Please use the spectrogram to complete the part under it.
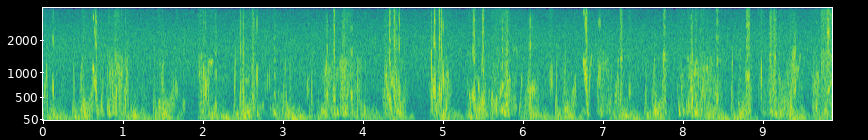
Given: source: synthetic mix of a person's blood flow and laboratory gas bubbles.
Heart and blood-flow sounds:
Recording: Doppler ultrasound of blood flow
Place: precordium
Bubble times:
0.09-0.16 s: bubbles
0.46-0.57 s: bubbles
0.59-1.07 s: bubbles
1.41-1.49 s: bubbles
1.64-1.69 s: bubbles
1.74-1.78 s: bubbles
1.92-2.19 s: bubbles
2.44-2.96 s: bubbles
3.29-3.34 s: bubbles
3.48-4.05 s: bubbles
4.23-4.52 s: bubbles
4.81-5.10 s: bubbles
5.29-5.94 s: bubbles
6.04-6.20 s: bubbles
6.32-6.39 s: bubbles
6.71-6.87 s: bubbles
6.91-7.11 s: bubbles
7.20-7.27 s: bubbles
7.31-7.36 s: bubbles
7.73-7.81 s: bubbles
7.92-8.50 s: bubbles
8.76-8.87 s: bubbles
8.94-9.51 s: bubbles
9.59-9.88 s: bubbles
From the record:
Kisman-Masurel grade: 243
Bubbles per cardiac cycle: several, 3 to 8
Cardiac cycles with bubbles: 100%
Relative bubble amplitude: loud (0.450 to 0.775)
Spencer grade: 3 (all of the cardiac periods contain showers or single bubble signals, but not dominating or overriding the cardiac motion signals)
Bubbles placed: anywhere in the cardiac cycle

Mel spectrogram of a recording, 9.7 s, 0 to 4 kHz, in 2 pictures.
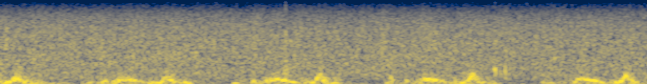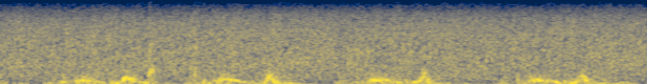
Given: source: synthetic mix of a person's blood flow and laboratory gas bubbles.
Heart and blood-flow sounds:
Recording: Doppler ultrasound of blood flow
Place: precordium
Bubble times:
2.10-2.29 s: bubbles
2.89-2.99 s: bubbles
3.67-3.86 s: bubbles
5.93-6.04 s: bubbles
6.28-6.40 s: bubbles
From the record:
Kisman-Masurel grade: 122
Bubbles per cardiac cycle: 1 to 2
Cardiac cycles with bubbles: 10 to 50%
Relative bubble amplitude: moderate (0.250 to 0.450)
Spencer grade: 2 (many but less than half of the cardiac periods contain bubble signals, singularly or in groups)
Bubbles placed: only in the low amplitude regions of the cardiac cycle

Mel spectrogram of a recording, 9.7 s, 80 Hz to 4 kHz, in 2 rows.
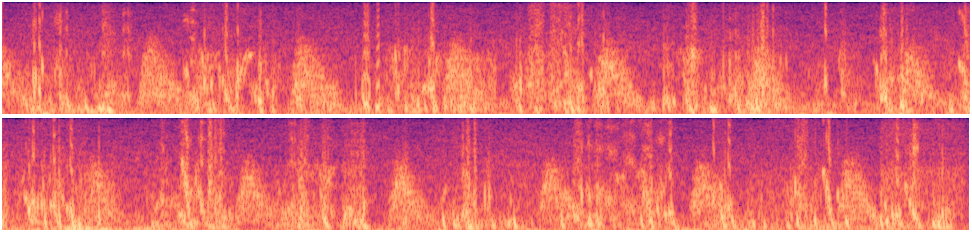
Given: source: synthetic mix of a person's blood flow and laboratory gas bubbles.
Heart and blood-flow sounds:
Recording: Doppler ultrasound of blood flow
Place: subclavian vein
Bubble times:
0.07-0.67 s: bubbles
0.90-1.70 s: bubbles
1.73-2.48 s: bubbles
2.52-3.15 s: bubbles
3.23-3.95 s: bubbles
4.04-4.29 s: bubbles
4.35-4.64 s: bubbles
4.71-5.37 s: bubbles
5.54-6.03 s: bubbles
6.19-6.71 s: bubbles
6.98-7.57 s: bubbles
7.61-8.24 s: bubbles
8.36-9.11 s: bubbles
9.18-9.68 s: bubbles
From the record:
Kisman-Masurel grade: 342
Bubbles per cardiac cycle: rolling drumbeat, 9 or more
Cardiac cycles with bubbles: 100%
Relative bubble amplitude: moderate (0.250 to 0.450)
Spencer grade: 3 (all of the cardiac periods contain showers or single bubble signals, but not dominating or overriding the cardiac motion signals)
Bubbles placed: anywhere in the cardiac cycle

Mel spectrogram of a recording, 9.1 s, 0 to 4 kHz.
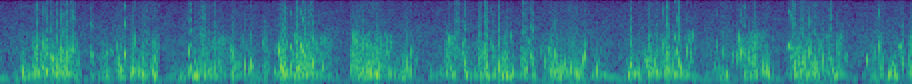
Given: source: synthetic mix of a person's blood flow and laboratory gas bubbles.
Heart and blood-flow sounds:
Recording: Doppler ultrasound of blood flow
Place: precordium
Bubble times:
0.18-0.82 s: bubbles
0.90-0.95 s: bubbles
0.99-1.60 s: bubbles
1.85-2.57 s: bubbles
2.62-2.69 s: bubbles
2.73-3.33 s: bubbles
3.50-4.17 s: bubbles
4.43-5.38 s: bubbles
5.40-5.89 s: bubbles
5.92-6.04 s: bubbles
6.25-6.97 s: bubbles
7.10-7.75 s: bubbles
7.85-8.49 s: bubbles
8.63-9.13 s: bubbles
From the record:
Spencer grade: 4 (maximum detectable bubble signal sounding continuously throughout systole and diastole of every cardiac period, and overriding the amplitude of the normal cardiac signals)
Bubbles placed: anywhere in the cardiac cycle

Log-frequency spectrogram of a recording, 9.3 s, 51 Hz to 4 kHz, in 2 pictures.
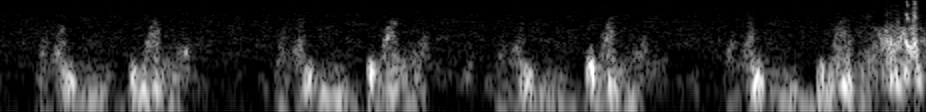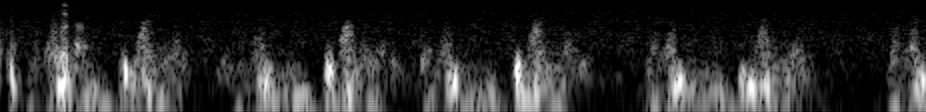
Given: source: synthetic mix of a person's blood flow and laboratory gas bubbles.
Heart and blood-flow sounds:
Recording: Doppler ultrasound of blood flow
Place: precordium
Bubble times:
4.16-4.75 s: bubbles
4.90-5.08 s: bubbles
From the record:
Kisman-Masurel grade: 212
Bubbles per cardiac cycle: several, 3 to 8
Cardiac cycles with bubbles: 1 to 10%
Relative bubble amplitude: moderate (0.250 to 0.450)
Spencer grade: 1 (occasional bubble signal discernible with the cardiac motion signal, with majority of cardiac periods free of bubbles)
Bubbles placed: only in the low amplitude regions of the cardiac cycle

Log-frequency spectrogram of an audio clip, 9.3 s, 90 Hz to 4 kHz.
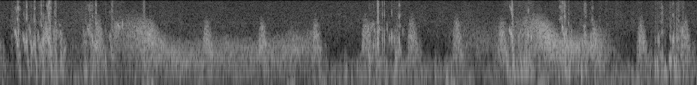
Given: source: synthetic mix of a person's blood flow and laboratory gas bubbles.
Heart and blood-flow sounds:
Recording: Doppler ultrasound of blood flow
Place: subclavian vein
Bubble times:
0.00-0.03 s: bubbles
0.17-0.93 s: bubbles
1.09-1.35 s: bubbles
1.39-1.67 s: bubbles
1.88-1.96 s: bubbles
4.87-5.47 s: bubbles
6.71-7.21 s: bubbles
7.42-8.04 s: bubbles
8.69-9.19 s: bubbles
From the record:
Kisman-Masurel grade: 332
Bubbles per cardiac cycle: rolling drumbeat, 9 or more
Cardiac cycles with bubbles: 50 to 99%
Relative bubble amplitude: moderate (0.250 to 0.450)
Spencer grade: 3 (all of the cardiac periods contain showers or single bubble signals, but not dominating or overriding the cardiac motion signals)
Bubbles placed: anywhere in the cardiac cycle

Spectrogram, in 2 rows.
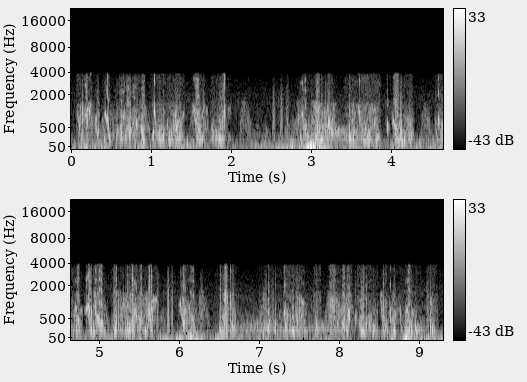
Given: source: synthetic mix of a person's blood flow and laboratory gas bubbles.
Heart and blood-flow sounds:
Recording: Doppler ultrasound of blood flow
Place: subclavian vein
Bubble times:
0.07-0.94 s: bubbles
0.98-1.43 s: bubbles
1.51-1.72 s: bubbles
1.74-2.00 s: bubbles
2.82-3.33 s: bubbles
3.42-3.88 s: bubbles
3.92-4.29 s: bubbles
4.54-5.10 s: bubbles
5.15-5.73 s: bubbles
5.98-6.24 s: bubbles
6.47-6.75 s: bubbles
7.00-7.78 s: bubbles
7.86-8.48 s: bubbles
8.51-9.02 s: bubbles
9.10-9.23 s: bubbles
From the record:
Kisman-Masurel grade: 332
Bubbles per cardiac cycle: rolling drumbeat, 9 or more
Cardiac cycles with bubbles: 50 to 99%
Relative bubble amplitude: moderate (0.250 to 0.450)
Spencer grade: 3 (all of the cardiac periods contain showers or single bubble signals, but not dominating or overriding the cardiac motion signals)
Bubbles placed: anywhere in the cardiac cycle

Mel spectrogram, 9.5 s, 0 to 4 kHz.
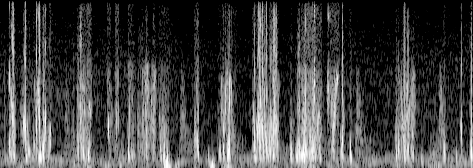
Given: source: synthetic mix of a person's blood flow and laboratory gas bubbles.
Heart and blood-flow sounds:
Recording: Doppler ultrasound of blood flow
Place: subclavian vein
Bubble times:
0.16-0.32 s: bubbles
0.41-1.06 s: bubbles
1.52-1.85 s: bubbles
2.13-2.22 s: bubbles
2.30-2.38 s: bubbles
2.55-2.73 s: bubbles
2.83-3.13 s: bubbles
3.17-3.39 s: bubbles
3.86-3.99 s: bubbles
4.35-4.73 s: bubbles
5.04-5.59 s: bubbles
5.79-6.45 s: bubbles
6.53-6.90 s: bubbles
6.98-7.05 s: bubbles
7.89-8.33 s: bubbles
8.86-8.92 s: bubbles
9.20-9.27 s: bubbles
9.38-9.47 s: bubbles
From the record:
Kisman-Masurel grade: 243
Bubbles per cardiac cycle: several, 3 to 8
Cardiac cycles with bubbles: 100%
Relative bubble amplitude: loud (0.450 to 0.775)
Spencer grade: 3 (all of the cardiac periods contain showers or single bubble signals, but not dominating or overriding the cardiac motion signals)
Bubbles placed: anywhere in the cardiac cycle

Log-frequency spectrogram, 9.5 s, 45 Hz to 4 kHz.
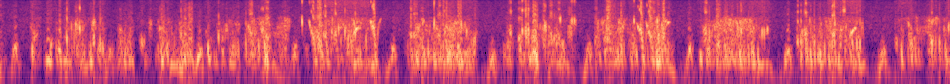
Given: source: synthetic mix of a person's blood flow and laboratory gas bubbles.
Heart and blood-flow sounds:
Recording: Doppler ultrasound of blood flow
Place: precordium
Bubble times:
0.00-0.07 s: bubbles
0.29-1.09 s: bubbles
1.16-1.34 s: bubbles
1.38-1.95 s: bubbles
2.04-2.91 s: bubbles
2.97-3.82 s: bubbles
4.04-4.79 s: bubbles
5.02-5.78 s: bubbles
5.93-6.75 s: bubbles
6.96-7.71 s: bubbles
7.93-8.66 s: bubbles
8.93-9.51 s: bubbles
From the record:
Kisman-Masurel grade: 444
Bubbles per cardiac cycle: continuous sound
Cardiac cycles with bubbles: 100%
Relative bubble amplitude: maximal (0.775 to 0.999)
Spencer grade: 4 (maximum detectable bubble signal sounding continuously throughout systole and diastole of every cardiac period, and overriding the amplitude of the normal cardiac signals)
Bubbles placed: only in the low amplitude regions of the cardiac cycle

